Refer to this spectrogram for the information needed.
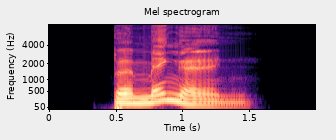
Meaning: to criticize, to find fault with
- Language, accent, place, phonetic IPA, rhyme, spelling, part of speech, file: German, Germany, Berlin, [bəˈmɛŋl̩n], -ɛŋl̩n, bemängeln, verb, De-bemängeln.ogg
